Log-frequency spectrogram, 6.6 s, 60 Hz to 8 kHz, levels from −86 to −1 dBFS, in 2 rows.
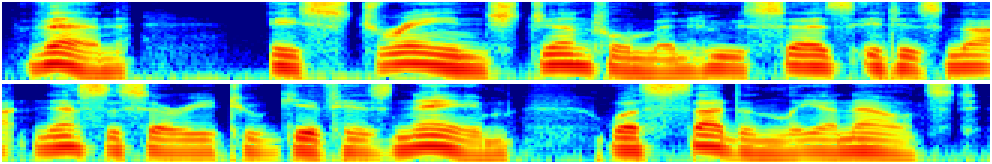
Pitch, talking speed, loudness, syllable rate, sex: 130 Hz, 155 wpm, -19 LUFS, 4.7 syllables/s, male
